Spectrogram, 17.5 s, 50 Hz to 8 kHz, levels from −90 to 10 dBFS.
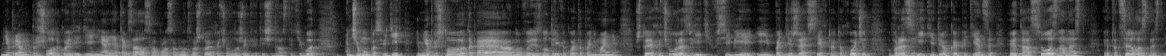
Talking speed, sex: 160 wpm, male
